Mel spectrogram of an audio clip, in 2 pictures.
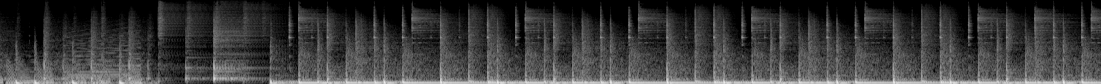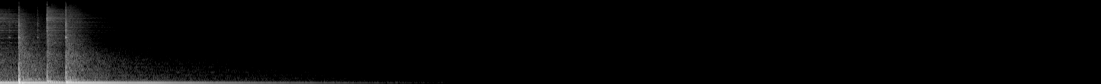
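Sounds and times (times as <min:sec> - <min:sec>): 
drums: 0:00.0 - 0:13.3.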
